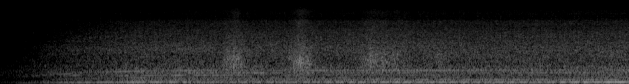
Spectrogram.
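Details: Fan after replacing a suspected bad capacitor; before, it hummed but the blade wouldn't turn. Now the hum climbs smoothly as the motor spins up within a second, then holds a steady, even drone with no rattle or stall.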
